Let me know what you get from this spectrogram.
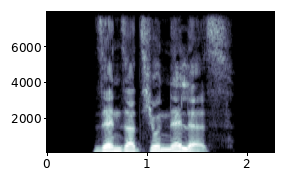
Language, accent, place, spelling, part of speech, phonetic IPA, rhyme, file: German, Germany, Berlin, sensationelles, adjective, [zɛnzat͡si̯oˈnɛləs], -ɛləs, De-sensationelles.ogg
- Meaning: strong/mixed nominative/accusative neuter singular of sensationell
